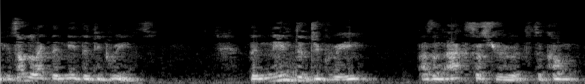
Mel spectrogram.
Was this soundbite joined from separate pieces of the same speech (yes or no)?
no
